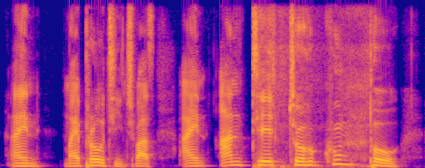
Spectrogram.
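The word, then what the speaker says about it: Antetokounmpo: Aus dem D bei AD Tokumpo wurde ein NT, ein Ante, Ante, Tokumpo. Weil im Griechischen gibt es kein D. Mm. So. Aus dem O wurde aufgrund der Aussprache, aus dem AD Do Kumbo, wurde ein Ante To ein OU. Ja. Das war aufgrund der Aussprache im Griechischen. Das ist, hören wir jetzt gerade selber gar nicht raus. Bei uns mhm. ist es immer noch ein O, aber bei dem war es dann ein OU.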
